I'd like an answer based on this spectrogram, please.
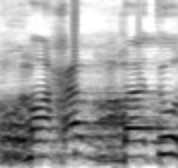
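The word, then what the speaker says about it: مَحَبَّةٌ: ভুল তাহলে তা দুই পেশ দু কি হবে মাহাব্বাতুন মাহাব্বাতুন মাহাব্বাতুন মাহাব্বাতুন মাহাব্বতুন তাহলে ময় আকার মা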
